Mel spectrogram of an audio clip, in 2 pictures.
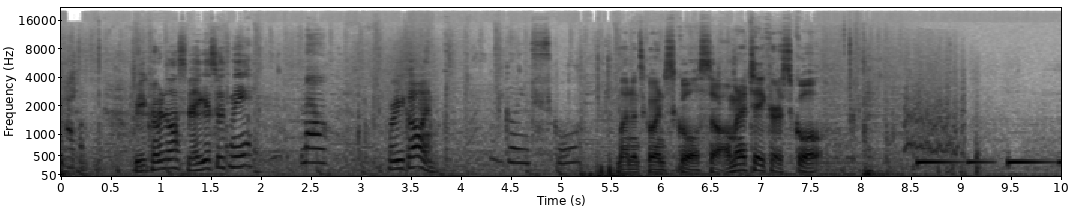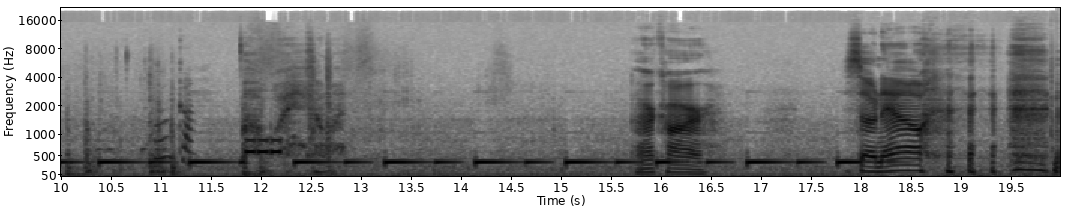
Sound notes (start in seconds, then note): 8.4 beeping; 10.7 car voice; 13.3 beeping; 18.5 laughs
